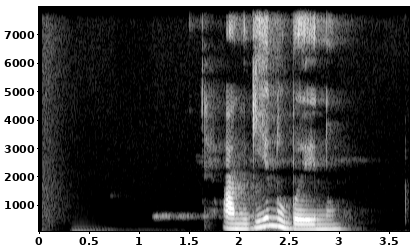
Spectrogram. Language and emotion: Russian, neutral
